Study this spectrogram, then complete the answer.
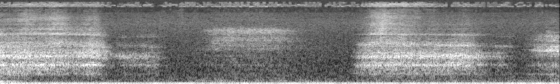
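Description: Deep breaths drawn in and let out while holding a seated stretch, hands on the ankles or tops of the feet, as two long airy rushes of breath, close and alone over a low steady hum.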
